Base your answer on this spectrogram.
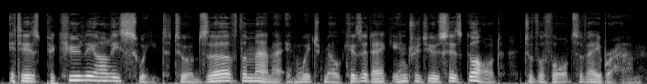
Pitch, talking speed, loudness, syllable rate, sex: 125 Hz, 165 wpm, -18 LUFS, 5.2 syllables/s, male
